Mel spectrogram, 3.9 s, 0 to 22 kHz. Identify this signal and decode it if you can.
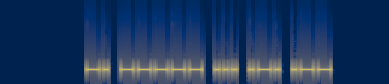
Morse code, heard as a keyed tone, about 27 wpm, 700 Hz. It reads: N0SRW
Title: USA Call Signs - 3x Character Spacing - 28wpm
